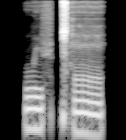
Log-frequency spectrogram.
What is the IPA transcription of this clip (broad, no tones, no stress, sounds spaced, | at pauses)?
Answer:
w ʉ f ǁʰ ɛ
